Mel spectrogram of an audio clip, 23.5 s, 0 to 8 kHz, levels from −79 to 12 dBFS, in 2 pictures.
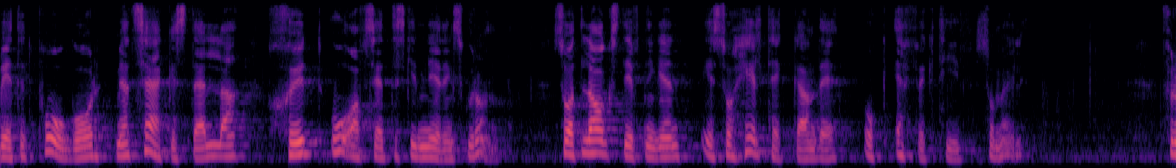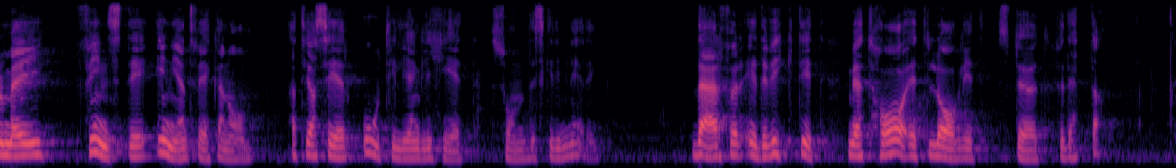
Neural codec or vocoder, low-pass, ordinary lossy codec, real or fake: none; 7.2 kHz; none; real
